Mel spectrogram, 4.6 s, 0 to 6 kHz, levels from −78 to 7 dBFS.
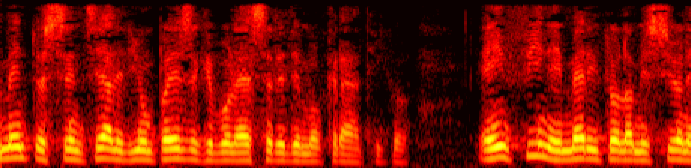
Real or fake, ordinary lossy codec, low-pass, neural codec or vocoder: real; none; 5.4 kHz; none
